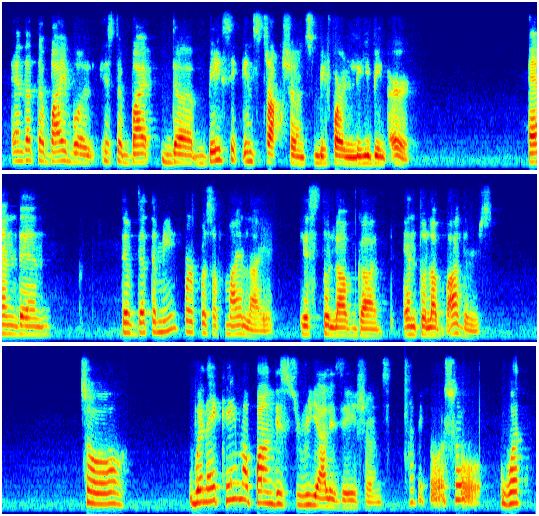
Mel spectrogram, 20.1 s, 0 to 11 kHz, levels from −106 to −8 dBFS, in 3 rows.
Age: 50-69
